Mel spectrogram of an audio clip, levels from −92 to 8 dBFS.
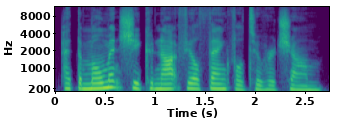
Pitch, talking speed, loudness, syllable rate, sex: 185 Hz, 240 wpm, -16 LUFS, 5.0 syllables/s, female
